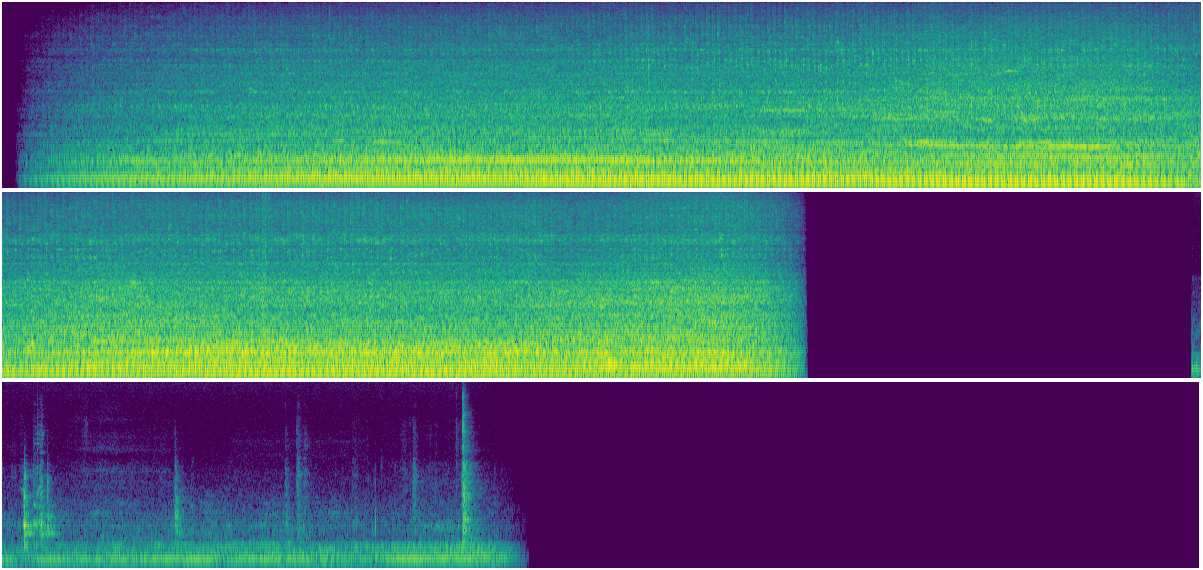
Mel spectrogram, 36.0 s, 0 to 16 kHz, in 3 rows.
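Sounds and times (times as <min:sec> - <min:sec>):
loader engine running: 0:00.2 - 0:20.0, 0:23.9 - 0:29.2.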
